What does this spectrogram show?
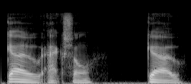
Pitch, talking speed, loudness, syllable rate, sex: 95 Hz, 95 wpm, -19 LUFS, 3.3 syllables/s, male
